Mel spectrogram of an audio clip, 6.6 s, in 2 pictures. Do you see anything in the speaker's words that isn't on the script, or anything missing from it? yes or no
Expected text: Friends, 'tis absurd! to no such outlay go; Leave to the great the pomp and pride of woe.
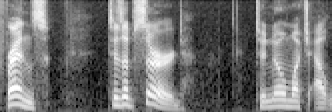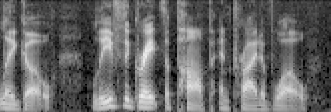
yes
